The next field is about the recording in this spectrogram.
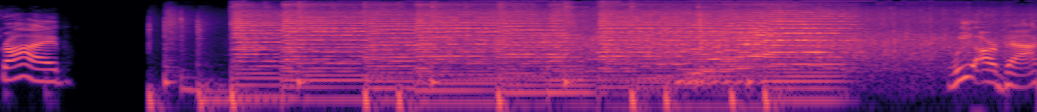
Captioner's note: dramatic music; audience applauds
